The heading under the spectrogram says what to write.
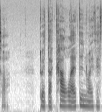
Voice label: "caled", Welsh

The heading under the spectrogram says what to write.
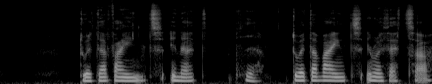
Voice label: "faint", Welsh

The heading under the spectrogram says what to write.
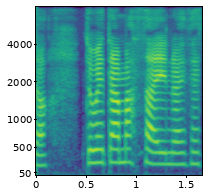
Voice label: "mathau", Welsh

